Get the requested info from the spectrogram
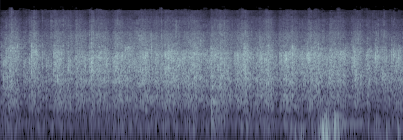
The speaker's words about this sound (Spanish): Si va a aplaudir, aplauda al Señor fuerte.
